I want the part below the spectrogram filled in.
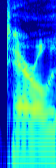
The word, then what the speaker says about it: Terrell: I believe Terrell is the correct pronunciation.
